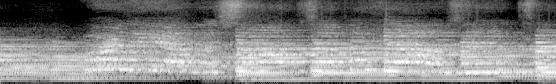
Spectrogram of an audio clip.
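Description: A children's choir singing a worship song together, over long held low chords that change about every two seconds.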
